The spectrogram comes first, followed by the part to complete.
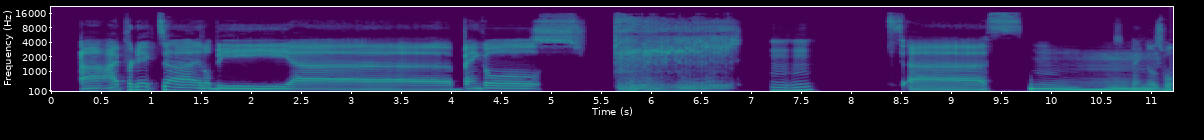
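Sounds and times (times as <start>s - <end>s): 
speech: 0.3s - 6.5s, 7.2s - 7.7s, 8.5s - 11.2s
voice imitating farting with raspberry blasts: 5.7s - 7.7s, 9.8s - 11.2s.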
